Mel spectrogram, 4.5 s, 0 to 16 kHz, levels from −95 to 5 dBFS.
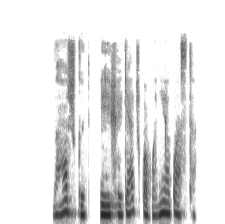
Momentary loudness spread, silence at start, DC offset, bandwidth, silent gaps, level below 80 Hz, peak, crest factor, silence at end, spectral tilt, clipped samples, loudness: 10 LU; 1.05 s; under 0.1%; 8.4 kHz; 1.80-1.99 s, 2.80-2.84 s; -66 dBFS; -6 dBFS; 16 dB; 0.6 s; -6 dB/octave; under 0.1%; -22 LUFS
